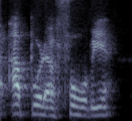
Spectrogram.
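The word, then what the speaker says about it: aporofobia: fobia o que es se pronuncia a por a fobia haciendo profundo énfasis al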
